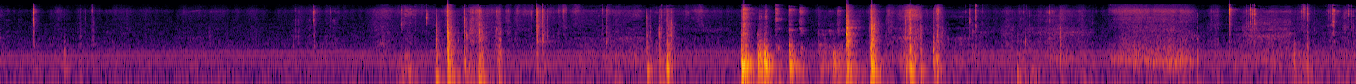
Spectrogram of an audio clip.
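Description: Scattered metallic clicks, taps and a short scrape from a screwdriver and small parts being worked loose on a Rochester Quadrajet carburetor during teardown, in bunches about five, ten and fifteen seconds in. A faint steady hum runs underneath.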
